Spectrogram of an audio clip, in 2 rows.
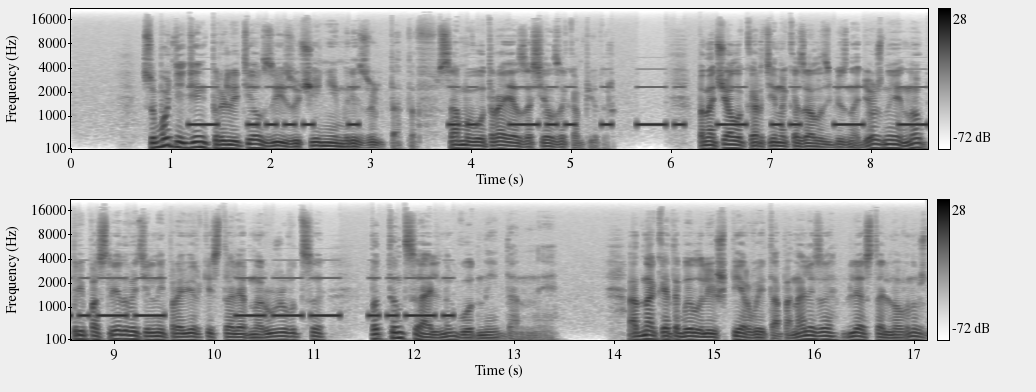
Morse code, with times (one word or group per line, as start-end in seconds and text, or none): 1.2-2.9 THE
3.8-9.5 IDENTITY
10.2-12.4 OF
